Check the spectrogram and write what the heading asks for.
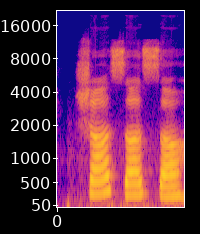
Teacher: जब हम इनका उच्चारण करते हैं तो हमारे मुख से एक प्रकार की गर्मी, एक प्रकार की ऊष्मा या फिर एक प्रकार का घर्षण जो है निकलता है। इसलिए इन्हें उष्ण व्यंजन कहते हैं।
